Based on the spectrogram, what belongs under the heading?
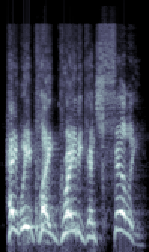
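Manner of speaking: loud mocking fan voice; mocking rival fan. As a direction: jeer it like a cocky fan.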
